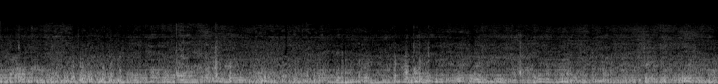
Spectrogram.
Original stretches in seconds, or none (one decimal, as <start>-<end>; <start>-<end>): 0.5-1.2; 2.5-3.2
